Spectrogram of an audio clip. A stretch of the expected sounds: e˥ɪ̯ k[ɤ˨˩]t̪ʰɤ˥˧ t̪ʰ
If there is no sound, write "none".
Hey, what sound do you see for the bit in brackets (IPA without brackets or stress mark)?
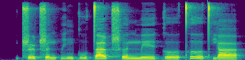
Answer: ɤ˨˩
